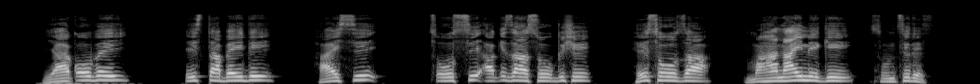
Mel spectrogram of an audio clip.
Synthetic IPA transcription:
jaːkʼo̞ːbɛj | ɪst̪ːɐbɛjɪd̪ɪ | hɐjsːɪ | t͡sʼo̞ːsːɪʔɐkʼɪzaːsoɡɪʃɛ | hɛso̞ːzɐ | mɐɦɐnɐjmɛɡiː | sʊnt͡sːɪd̪ɛs

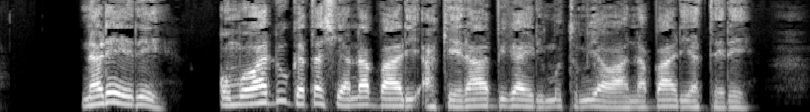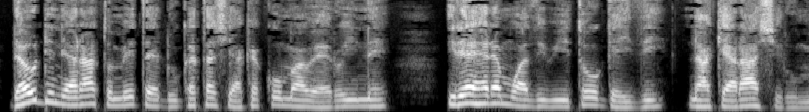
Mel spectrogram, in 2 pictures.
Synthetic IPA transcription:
naɾeːɾe | omwɛwaduːɡataɕjanabaɾiʔakeːɾaːbiɣaeɾimotumiawanabaɾiateɾe | daudineaɾaːtometɛduːɡataɕjakɛkuːmawɛɾoine | iɾɛhɛɾɛmwaðiwiːtoɡɛiði | nakɛaɾaːʃiɾuma

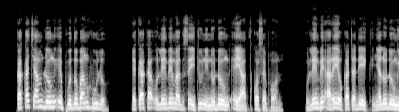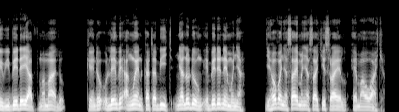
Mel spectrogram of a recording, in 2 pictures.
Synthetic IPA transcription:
kakat͡ʃamdoŋepwod̪obaŋɦulo | ɛkakaʔolembemaɡseituninodoŋɛ̰jat̪kɔsɛpʰɔ̰n | olembeʔaɾɪɔkatadekɲalodoŋewibedejat̪̚mamalo | kendoʔolembeʔaŋwɛnkatabit͡ʃɲalodoŋḛbedenɛmɔɲa̰ | d͡ʒɛɦɔvaɲasajemaɲasat͡ʃɪsɾaɛlɛmaɔwa̰t͡ʃɔ̥

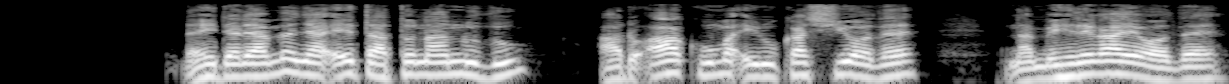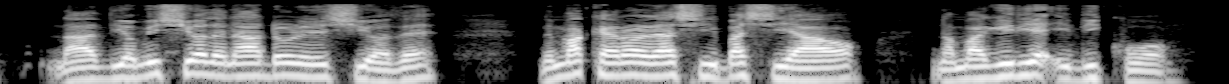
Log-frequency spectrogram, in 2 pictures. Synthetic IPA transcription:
nʔa̰idaɾeamɛɲaʔetatonanuðu | andoʔakuːmaʔiɾukaɕiɔðɛ | nameɦeɾeɣajɔðɛ | naðiɔmiɕjɔðɛnadoːɾeeɕiɔðɛ | nemakɛɾɔɾɛɾeaɕibaɕiaɔ | namaɣiɾiɛʔiβikwɔ

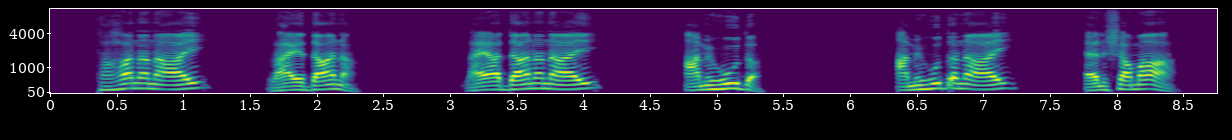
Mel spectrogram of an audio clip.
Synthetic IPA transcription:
t̪ɐɦɐnɐnɐʔɐj | lɐjɐd̪aːnɐ̰ | lɐ̰jɐd̪aːnɐnɐʔɐj | ʔɐmɪɦuːd̪ɐ̰ | ʔɐmɪɦud̪ɐnɐʔɐj | ɛlʃɐmɐʔa̰ː

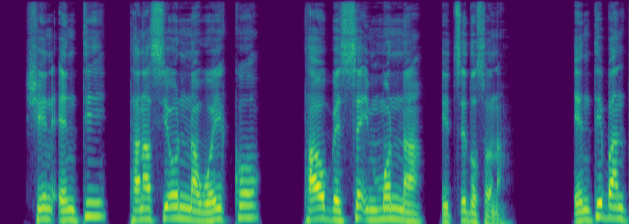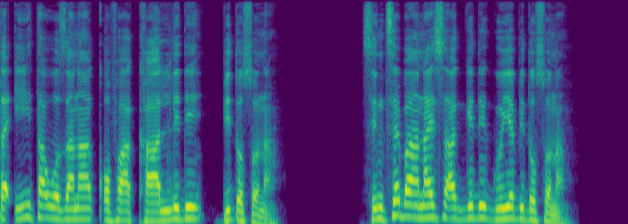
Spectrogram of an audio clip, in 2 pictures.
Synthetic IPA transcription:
ʃɪnɛnt̪ːɪt̪ɐnɐsɪʔɔnːɐwɔjkːɔ | t̪ɐwbɛsːɛɪmːɔnːɐ | ɪt͡sʼːɪd̪ɔsɔ̰nɐ̰ | ʔɛnt̪ːɪbɐnt̪ːɐʔiːt̪ɐwɔzɐnaːkʼɔfaːkʰaːlːɪd̪ɪbɪd̪ɔsɔnɐ̰ | sɪnt͡sːɛbaːnɐjs̬ːɐːɡːɪd̪ɪɡʊjɛbɪd̪ɔsɔnɐ̰

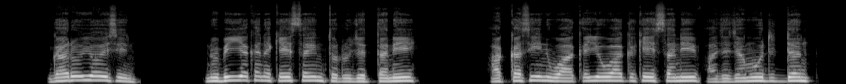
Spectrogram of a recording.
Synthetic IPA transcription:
ɡɐɾuːjo̞ːɪs̬ɪnː | ʊbɪjːɐkɐnɐke̞ːsːɐhɪnt̪ʊrːʊd͡ʒɛt̪ːɐniː | ɐkːɐsiːnwaːkʼɐjːɔwaːkʼɐke̞ːsːɐniːfhɐd͡ʒɐd͡ʒɐmuːd̪ɪd̪ːɐn

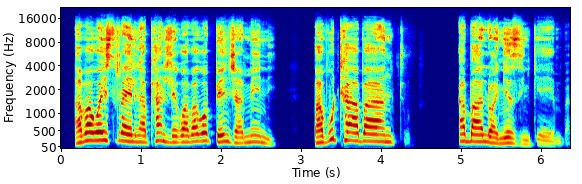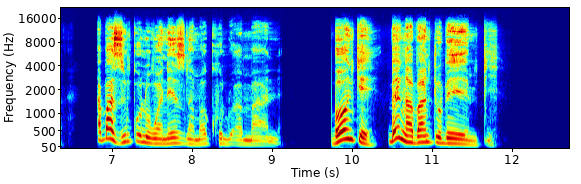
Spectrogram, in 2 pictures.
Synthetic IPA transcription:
aβaɣoisrajeliŋapʰand͡ɮʱɛɣwaβaɣob̥ʱɛnd͡ʒʱameni | βaβutʰaːβantʼu | aβalwaŋeziŋkʼɛːmbʱaː | βaziŋkʼuluŋwanɛeziŋamakʰuluamaːnɛ | βɔŋkʼɛβɛŋaβantʼuβeːmpʼi

